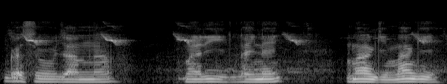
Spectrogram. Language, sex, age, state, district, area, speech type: Manipuri, male, 45-60, Manipur, Tengnoupal, rural, spontaneous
